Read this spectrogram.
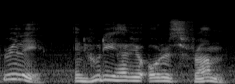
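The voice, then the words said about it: Dwarf character voice, changed accent. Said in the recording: “as my accent changes”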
